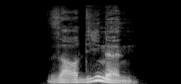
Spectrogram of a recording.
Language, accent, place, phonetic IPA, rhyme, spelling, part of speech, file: German, Germany, Berlin, [zaʁˈdiːnən], -iːnən, Sardinen, noun, De-Sardinen.ogg
- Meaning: plural of Sardine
